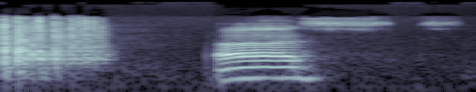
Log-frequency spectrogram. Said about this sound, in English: Okay, so do I just roll and then tell you what I roll? Yeah. Okay. Two dice.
